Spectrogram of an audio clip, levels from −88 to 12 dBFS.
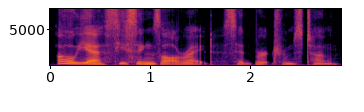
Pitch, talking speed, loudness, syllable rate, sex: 170 Hz, 185 wpm, -21 LUFS, 4.2 syllables/s, female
